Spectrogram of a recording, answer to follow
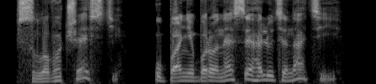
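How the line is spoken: Plain. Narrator (Ukrainian): сказав Малеський

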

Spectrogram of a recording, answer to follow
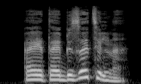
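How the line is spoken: Hesitant stammer. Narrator (Russian): неуверенно заикнулась

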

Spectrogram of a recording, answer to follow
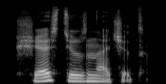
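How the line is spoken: Gloomy remark. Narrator (Russian): мрачно заметил он

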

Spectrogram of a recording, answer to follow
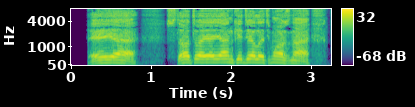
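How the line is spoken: Shouted. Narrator (Russian): крикнул он этому Куле

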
